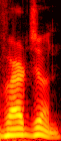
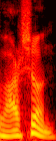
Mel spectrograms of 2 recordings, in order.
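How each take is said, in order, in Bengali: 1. মাঝের ব্যঞ্জনটি একটি ঘোষযুক্ত z ধ্বনি। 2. মাঝের ব্যঞ্জনটি একটি সাধারণ s ধ্বনি। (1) "ওই যে এসের উচ্চারণটা এখানে জ হয়" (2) "আমরা কিন্তু এটা বলি বেটার ভার্সন, না"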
